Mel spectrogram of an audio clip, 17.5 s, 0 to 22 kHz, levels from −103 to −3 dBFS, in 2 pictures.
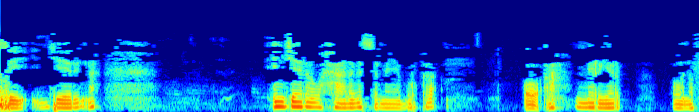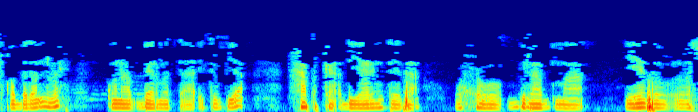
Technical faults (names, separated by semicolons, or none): MP3 compression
